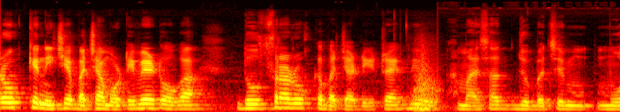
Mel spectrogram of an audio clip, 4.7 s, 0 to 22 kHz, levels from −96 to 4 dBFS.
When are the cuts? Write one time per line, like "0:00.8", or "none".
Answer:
0:03.3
